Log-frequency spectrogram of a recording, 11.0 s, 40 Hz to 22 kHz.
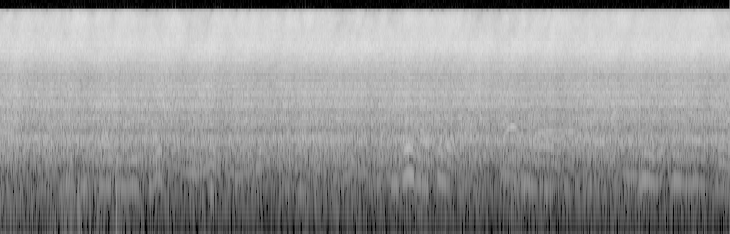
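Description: Safety valves of the stationary Jubilee class steam locomotive 45690 'Leander' blowing off: a steady, loud hiss of escaping steam, the sign of a boiler at full pressure.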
